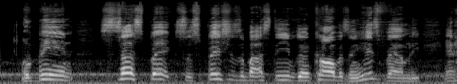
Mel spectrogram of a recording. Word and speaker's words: Goncalves: She said his name is wrong as I be saying it. She said Gonzalez or something like that.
